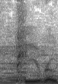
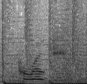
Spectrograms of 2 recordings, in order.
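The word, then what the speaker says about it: pierogi: Periro. Did I pronounce that right? It's pronounced perogi. A tasty dish like dumplings.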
